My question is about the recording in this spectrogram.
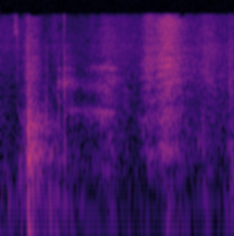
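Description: Handling noise from a phone being set in place: a short knock about a quarter second in, then faint rustling and breath over quiet room tone.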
